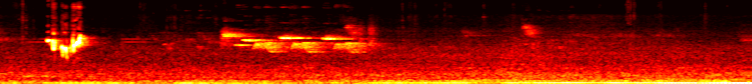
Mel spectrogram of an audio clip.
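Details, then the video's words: Wild-caught bulbul from Mandali in its first isolation: a loud, quick slurred note pair, then a longer mellow warble of level whistled notes, with a faint later chirp and rising low rumble. "بلابل وحشيات خامات كاع منفذ مندلي لسانات روعه"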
